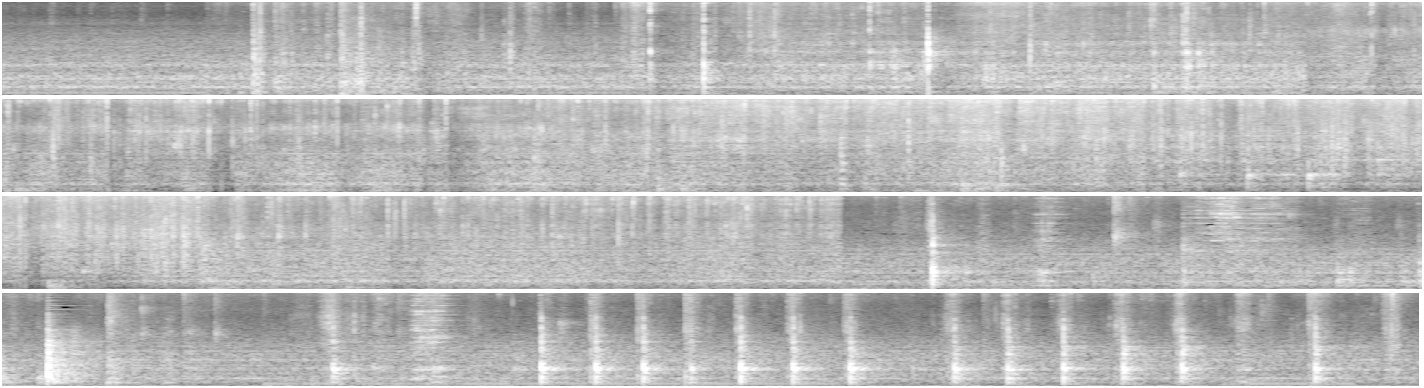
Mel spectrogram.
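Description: Dumplings sizzling as they pan-fry in oil, the hiss building and then easing, with utensil clicks against the pan. Near the end, a knife chops green chili peppers on a wooden cutting board in quick, even strokes, about three a second.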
